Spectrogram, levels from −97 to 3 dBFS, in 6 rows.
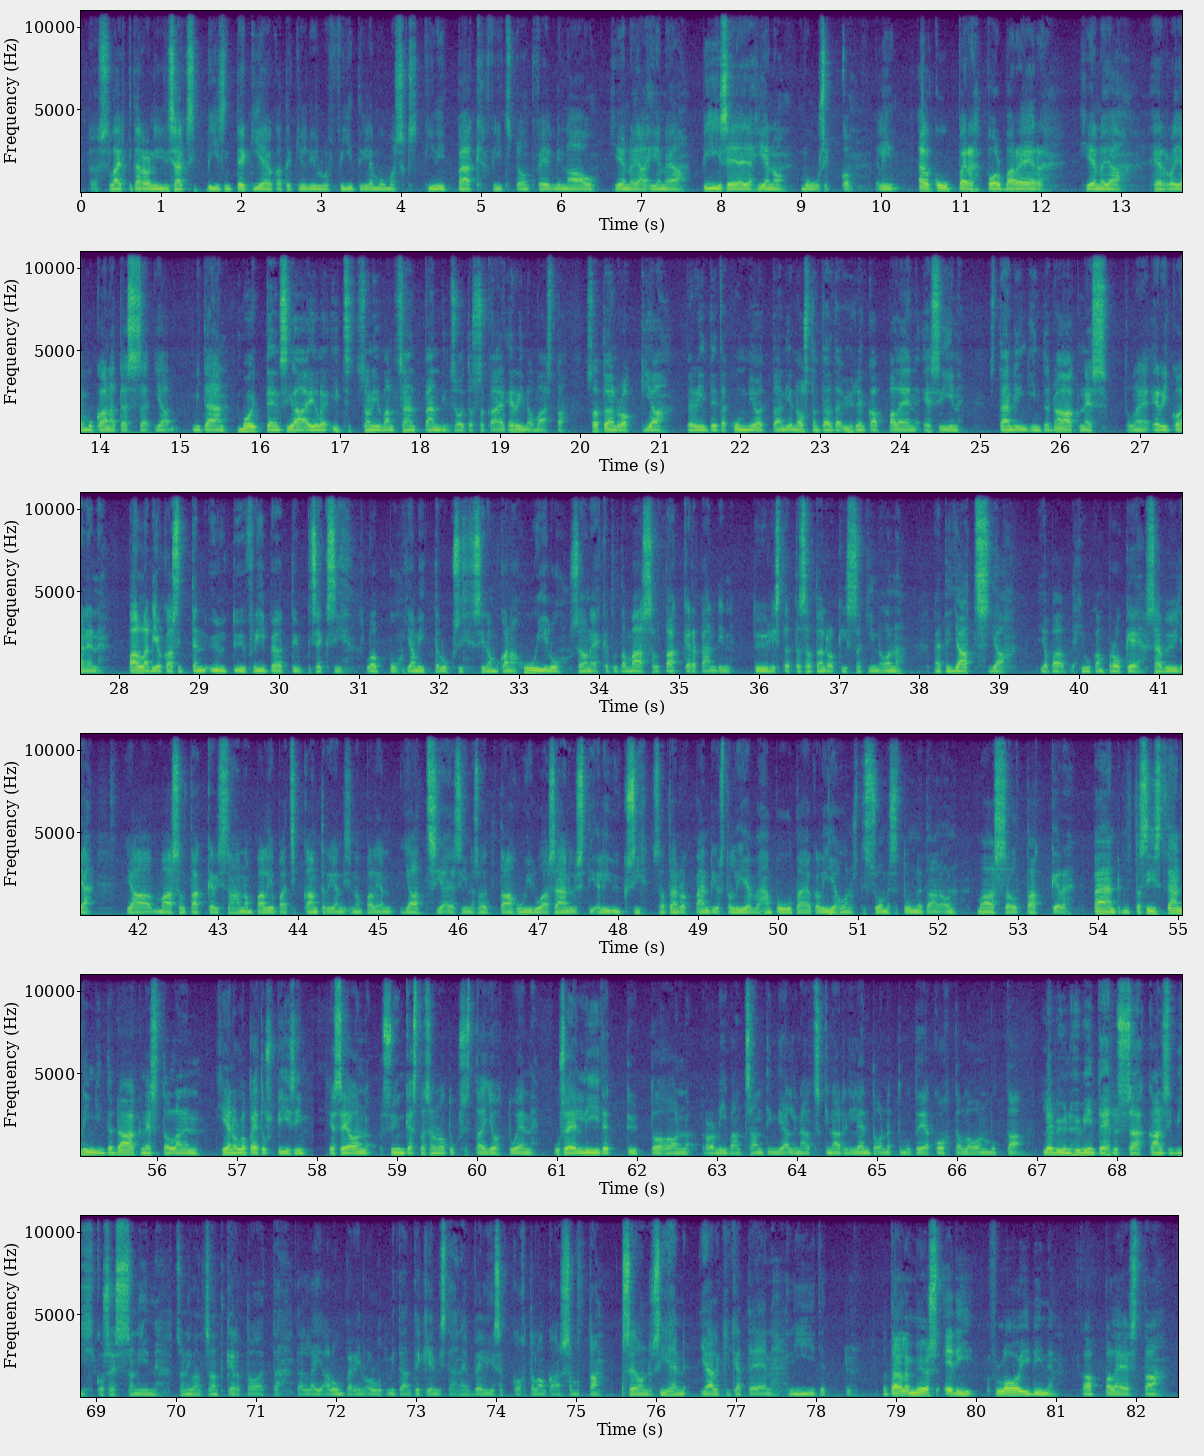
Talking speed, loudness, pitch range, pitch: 135 wpm, -20 LUFS, 95-110 Hz, 100 Hz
